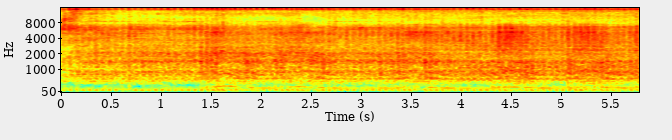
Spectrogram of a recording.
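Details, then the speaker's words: Yamaha R15 V3 at idle: wavering humming, grinding growl over the engine beat that sounds like a crankshaft or camshaft bearing, but is caused by a shorted stator coil. "ஒரு humming noise ஒரு உரு உருன்னு ஒரு உருமுறை noise ஒன்னு வந்துட்டு இருக்கு."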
